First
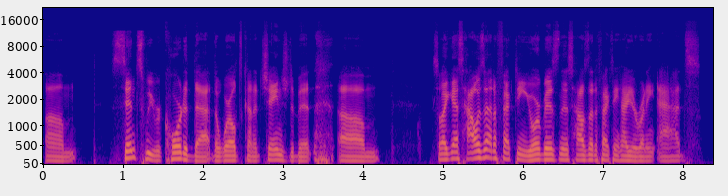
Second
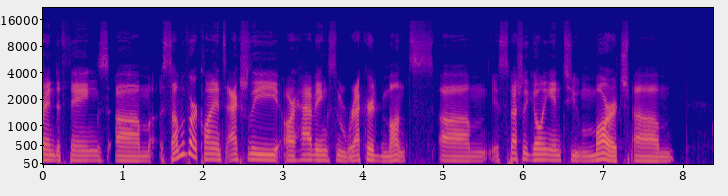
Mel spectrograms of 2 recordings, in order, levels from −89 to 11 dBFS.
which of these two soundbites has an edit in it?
second; 1 cut; at 7.3 s

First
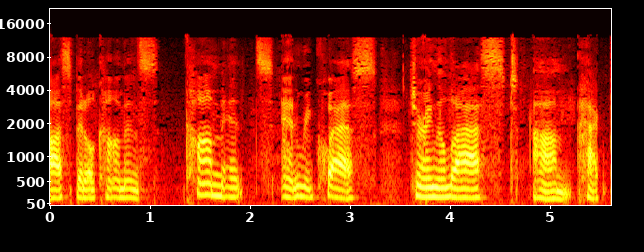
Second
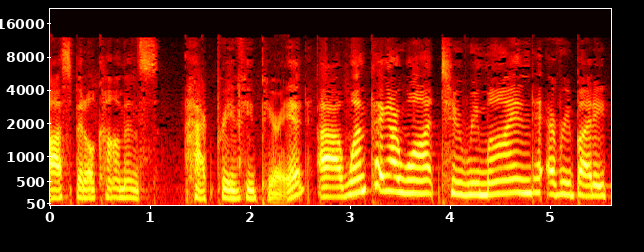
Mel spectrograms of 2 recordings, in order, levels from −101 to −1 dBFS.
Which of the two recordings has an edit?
second; 2 cuts; at 1.3 s, 2.6 s

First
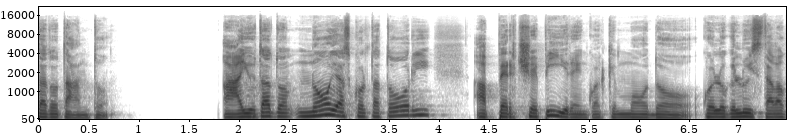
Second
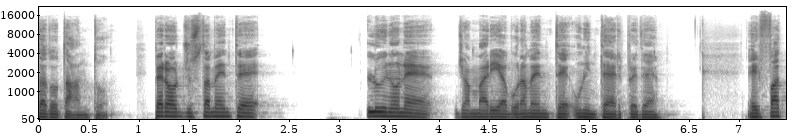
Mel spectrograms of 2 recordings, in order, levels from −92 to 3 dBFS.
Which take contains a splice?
second; 1 cut; at 1.0 s

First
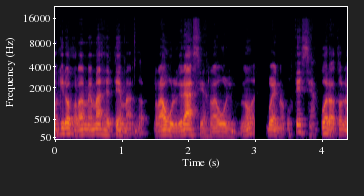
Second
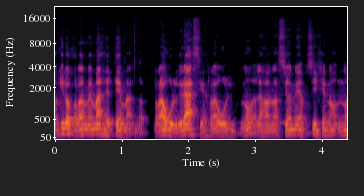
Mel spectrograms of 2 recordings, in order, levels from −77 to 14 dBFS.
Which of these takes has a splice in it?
first; 1 cut; at 3.0 s

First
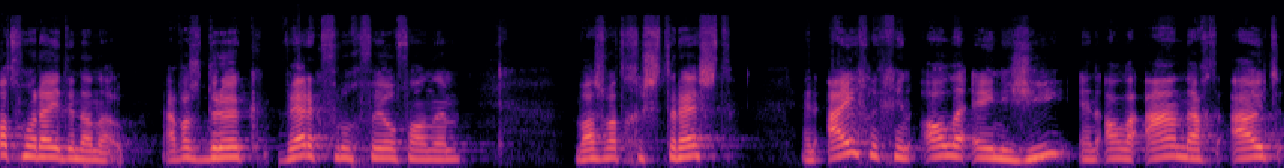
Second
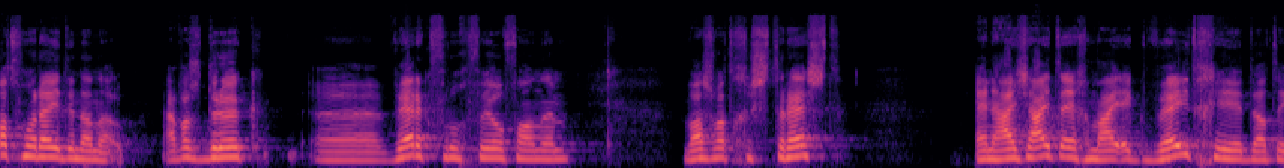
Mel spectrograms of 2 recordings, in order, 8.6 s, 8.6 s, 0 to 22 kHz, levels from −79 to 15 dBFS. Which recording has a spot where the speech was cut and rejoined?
first; 2 cuts; at 1.9 s, 5.2 s

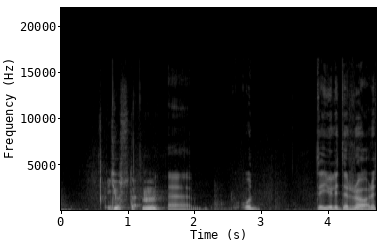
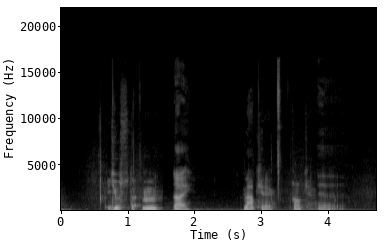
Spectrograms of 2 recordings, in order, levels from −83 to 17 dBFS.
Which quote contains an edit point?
second; 2 cuts; at 1.5 s, 2.9 s

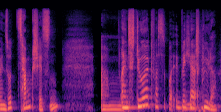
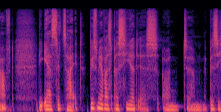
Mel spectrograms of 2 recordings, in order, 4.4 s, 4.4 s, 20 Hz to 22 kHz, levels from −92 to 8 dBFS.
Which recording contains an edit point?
second; 1 cut; at 1.8 s

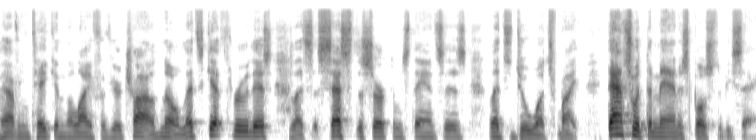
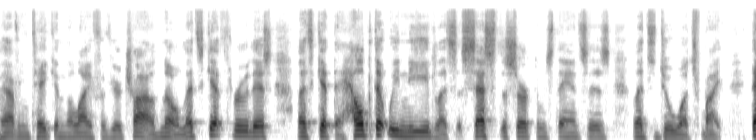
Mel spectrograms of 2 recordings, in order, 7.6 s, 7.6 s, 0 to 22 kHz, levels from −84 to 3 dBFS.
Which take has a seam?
first; 1 cut; at 2.9 s

